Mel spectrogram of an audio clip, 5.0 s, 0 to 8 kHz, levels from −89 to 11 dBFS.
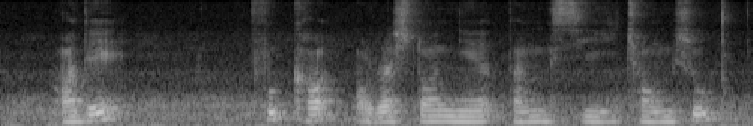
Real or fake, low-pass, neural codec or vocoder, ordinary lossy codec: real; none; none; none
